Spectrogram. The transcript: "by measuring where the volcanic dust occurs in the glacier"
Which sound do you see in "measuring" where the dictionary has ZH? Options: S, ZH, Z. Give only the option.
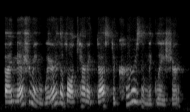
ZH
